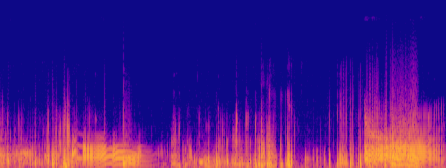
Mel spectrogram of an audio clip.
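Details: Loud, continuous stomach growling with squeaky, bubbling gurgles and rumbles from the belly; ordinary bowel sounds (borborygmi) from gas and fluid moving through the gut.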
